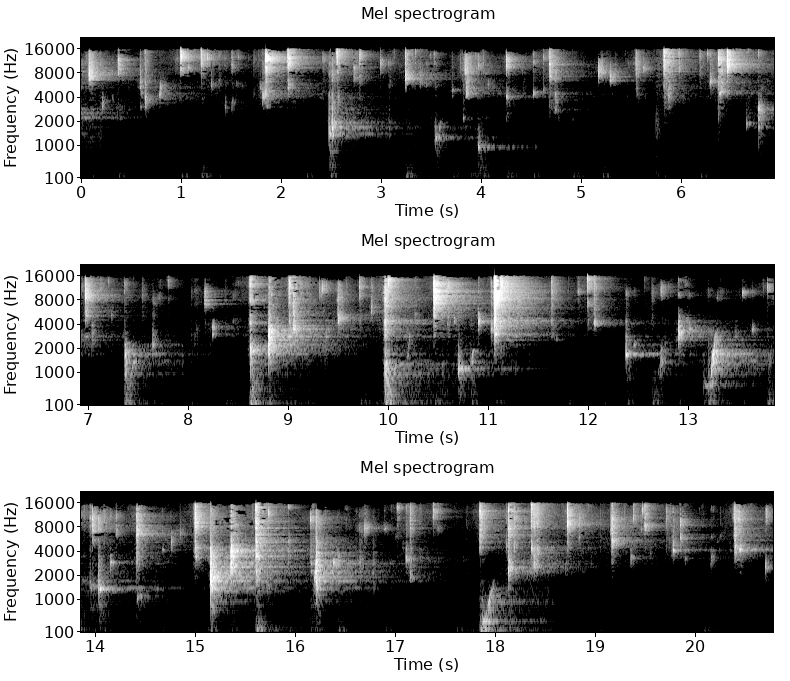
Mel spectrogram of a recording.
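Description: Water drops fall one after another and plink into still water.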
